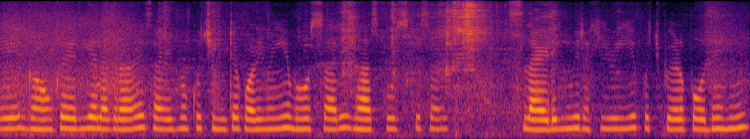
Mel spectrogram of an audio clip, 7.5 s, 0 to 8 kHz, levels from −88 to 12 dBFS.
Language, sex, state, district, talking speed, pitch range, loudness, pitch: Hindi, female, Bihar, West Champaran, 225 wpm, 220-235 Hz, -18 LUFS, 230 Hz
